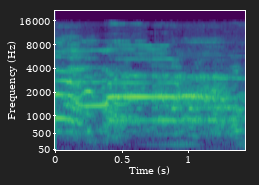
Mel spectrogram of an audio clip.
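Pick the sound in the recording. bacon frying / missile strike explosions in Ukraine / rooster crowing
rooster crowing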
